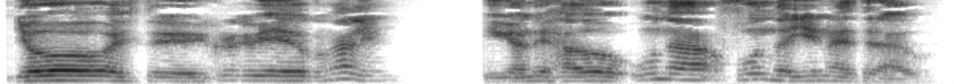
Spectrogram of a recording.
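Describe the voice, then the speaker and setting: A man's voice: on the high side, a little fast. A young man, telling a story on a podcast in a rambling, hesitant way. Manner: rambling, hesitant, with fillers and repeats. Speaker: podcast co-host. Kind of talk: casual storytelling among friends.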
